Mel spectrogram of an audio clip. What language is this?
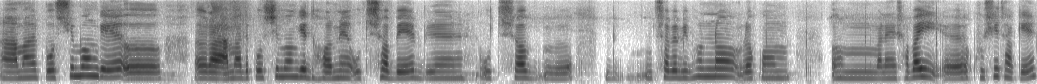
Bangla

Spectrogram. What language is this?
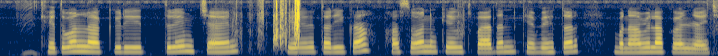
Magahi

